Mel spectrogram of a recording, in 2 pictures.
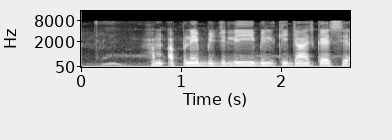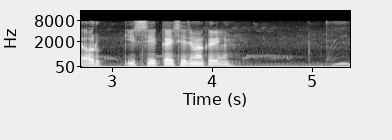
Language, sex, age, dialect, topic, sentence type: Hindi, male, 18-24, Awadhi Bundeli, banking, question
